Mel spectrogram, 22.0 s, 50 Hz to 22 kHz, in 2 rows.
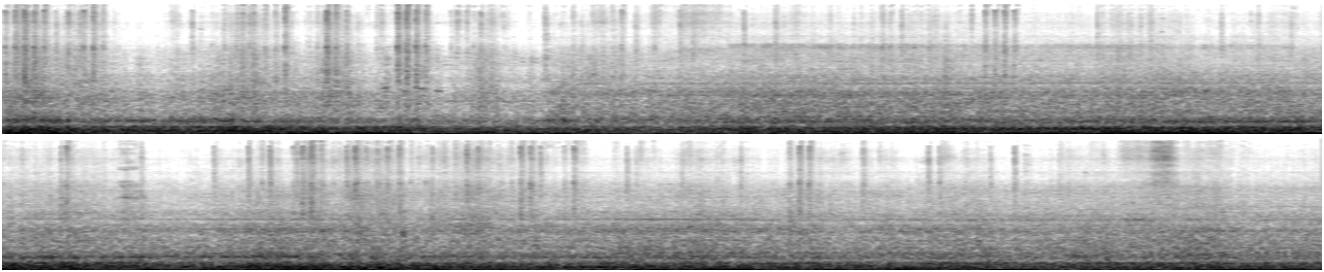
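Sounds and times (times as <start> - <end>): bus diesel engine rumbling: 0.0 - 22.0.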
